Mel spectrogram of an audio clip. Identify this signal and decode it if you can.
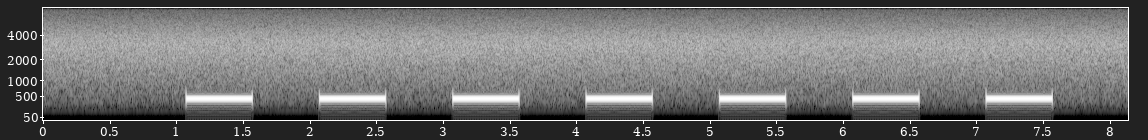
Telephone call progress tone (single-tone plan, as in Europe, Japan and elsewhere), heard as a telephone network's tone, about 440 Hz, 0.5 s on and 0.5 s off. Busy tone.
